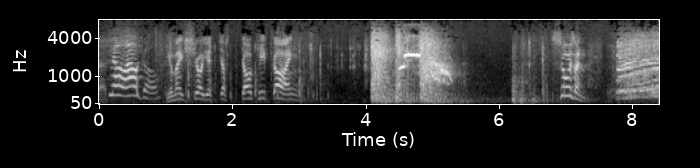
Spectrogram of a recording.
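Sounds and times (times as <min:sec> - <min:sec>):
speech: 0:00.0 - 0:03.3, 0:06.9 - 0:08.3
loud gunshots fired through a door from outside: 0:04.1 - 0:05.4.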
